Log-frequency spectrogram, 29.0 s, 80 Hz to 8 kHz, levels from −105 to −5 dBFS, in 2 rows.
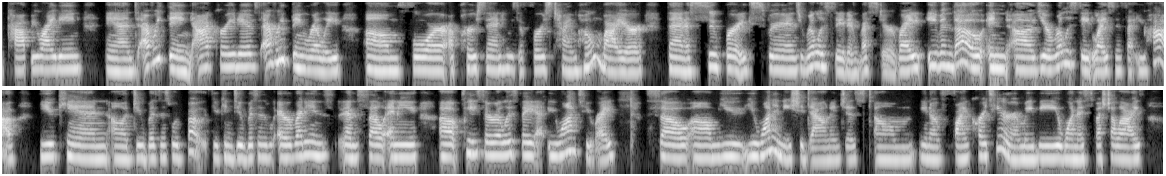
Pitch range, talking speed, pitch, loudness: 185-215 Hz, 170 wpm, 195 Hz, -17 LUFS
